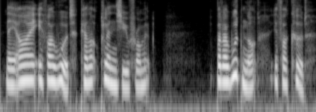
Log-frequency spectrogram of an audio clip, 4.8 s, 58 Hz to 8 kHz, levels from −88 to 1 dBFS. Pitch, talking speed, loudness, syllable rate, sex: 210 Hz, 215 wpm, -16 LUFS, 5.6 syllables/s, female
